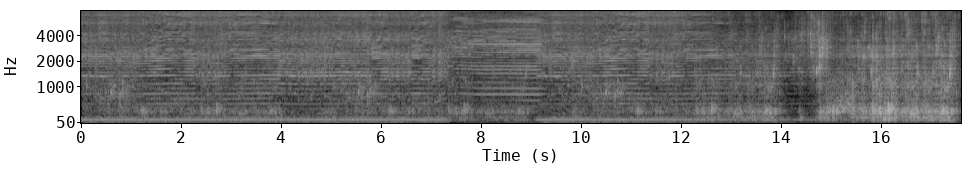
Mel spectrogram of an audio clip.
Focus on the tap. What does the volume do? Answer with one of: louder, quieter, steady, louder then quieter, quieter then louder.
louder.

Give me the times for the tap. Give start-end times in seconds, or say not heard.
0.0-17.5.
